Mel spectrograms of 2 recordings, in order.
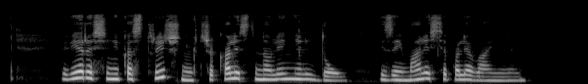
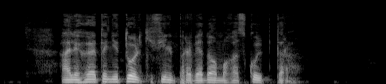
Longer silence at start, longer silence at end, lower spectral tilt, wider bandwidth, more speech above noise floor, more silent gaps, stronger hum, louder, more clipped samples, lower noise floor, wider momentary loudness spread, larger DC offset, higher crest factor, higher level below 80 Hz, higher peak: about the same, 0.6 s vs 0.6 s; second, 0.65 s vs 0.9 s; second, -5 dB/octave vs -6.5 dB/octave; about the same, 11.5 kHz vs 11.5 kHz; about the same, 51 dB vs 51 dB; neither; neither; about the same, -24 LUFS vs -24 LUFS; neither; about the same, -75 dBFS vs -73 dBFS; first, 13 LU vs 9 LU; neither; about the same, 18 dB vs 18 dB; second, -76 dBFS vs -46 dBFS; about the same, -8 dBFS vs -6 dBFS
